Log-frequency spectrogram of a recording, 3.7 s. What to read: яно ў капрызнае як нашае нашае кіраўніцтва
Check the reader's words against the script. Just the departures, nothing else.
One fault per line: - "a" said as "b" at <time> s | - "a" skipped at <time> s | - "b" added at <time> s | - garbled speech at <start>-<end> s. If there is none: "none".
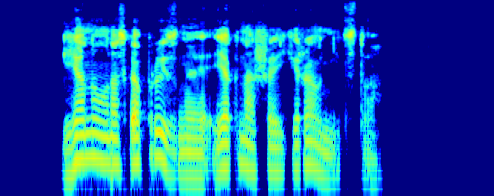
- "нас" added at 0.8 s
- "нашае" skipped at 2.1 s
